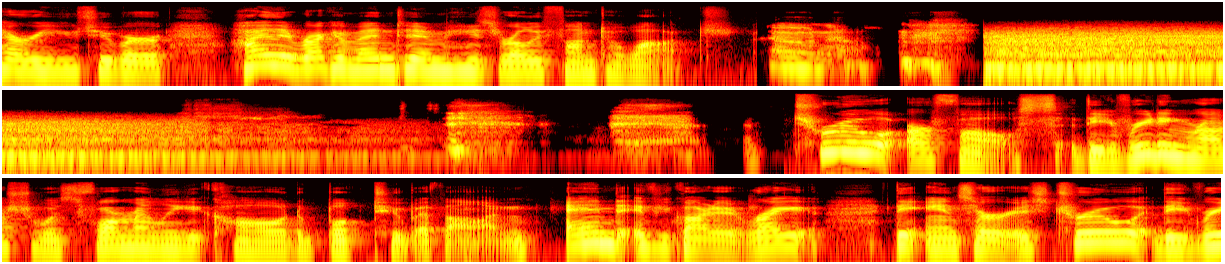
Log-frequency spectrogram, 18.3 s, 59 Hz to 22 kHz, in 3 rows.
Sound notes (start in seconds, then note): 4.9 cymbal crashing; 8.4 laughing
